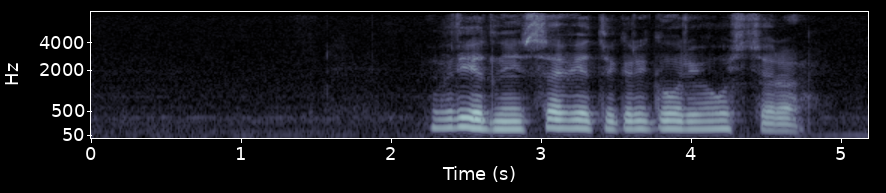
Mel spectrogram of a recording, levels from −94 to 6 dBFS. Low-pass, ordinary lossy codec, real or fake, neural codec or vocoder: none; none; real; none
